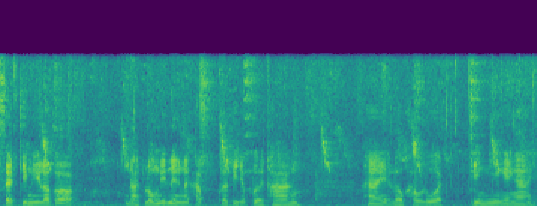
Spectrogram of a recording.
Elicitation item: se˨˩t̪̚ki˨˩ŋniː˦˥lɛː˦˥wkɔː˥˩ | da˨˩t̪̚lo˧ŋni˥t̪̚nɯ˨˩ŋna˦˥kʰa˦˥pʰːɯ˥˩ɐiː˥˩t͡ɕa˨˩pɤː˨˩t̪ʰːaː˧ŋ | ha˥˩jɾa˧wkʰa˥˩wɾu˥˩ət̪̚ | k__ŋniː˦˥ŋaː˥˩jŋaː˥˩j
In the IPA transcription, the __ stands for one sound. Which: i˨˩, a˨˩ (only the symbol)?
i˨˩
